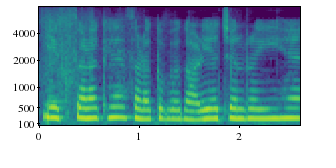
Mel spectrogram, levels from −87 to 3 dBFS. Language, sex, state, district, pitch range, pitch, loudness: Hindi, female, Punjab, Kapurthala, 230-245 Hz, 240 Hz, -13 LUFS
